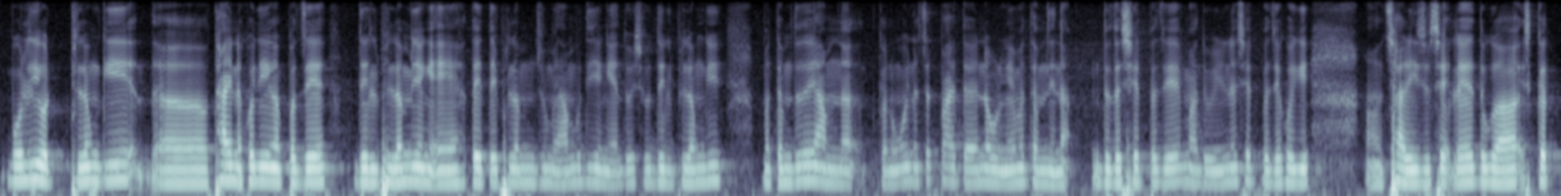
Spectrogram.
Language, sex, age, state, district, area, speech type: Manipuri, female, 45-60, Manipur, Tengnoupal, rural, spontaneous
